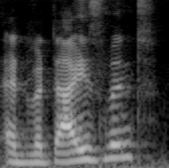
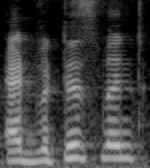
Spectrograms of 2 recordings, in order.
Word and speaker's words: advertisement: You can also pronounce that as advertisement, but advertisement is more universal pronunciation.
